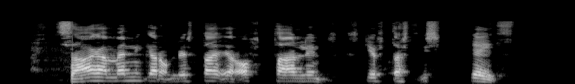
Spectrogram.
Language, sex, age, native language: Icelandic, male, 50-59, Icelandic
